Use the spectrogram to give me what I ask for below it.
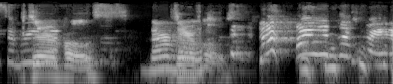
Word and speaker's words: Zervos: Zervos.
